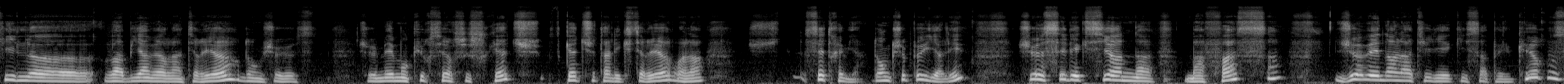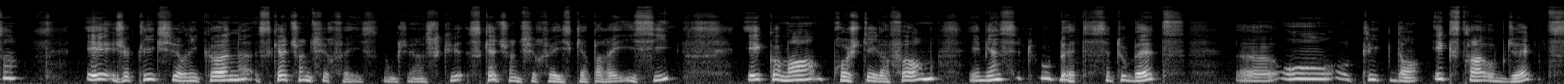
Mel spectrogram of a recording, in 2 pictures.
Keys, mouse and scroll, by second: 0.2-2.8 drag, 8.1 click, 12.2 click, 13.9 click, 15.2 click, 18.5 click, 22.0 click.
